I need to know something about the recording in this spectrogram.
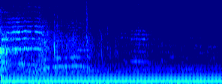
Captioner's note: audience cheering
